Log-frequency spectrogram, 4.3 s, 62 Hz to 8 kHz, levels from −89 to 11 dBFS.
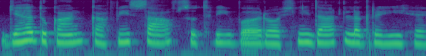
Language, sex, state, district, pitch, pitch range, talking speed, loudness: Hindi, female, Uttar Pradesh, Ghazipur, 205 Hz, 190-215 Hz, 125 wpm, -27 LUFS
